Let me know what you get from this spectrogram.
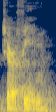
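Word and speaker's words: teraphim: idols which in hebrew is the word terraphim or terrafine to be more accurate pronunciation terrafine that belonged to her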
